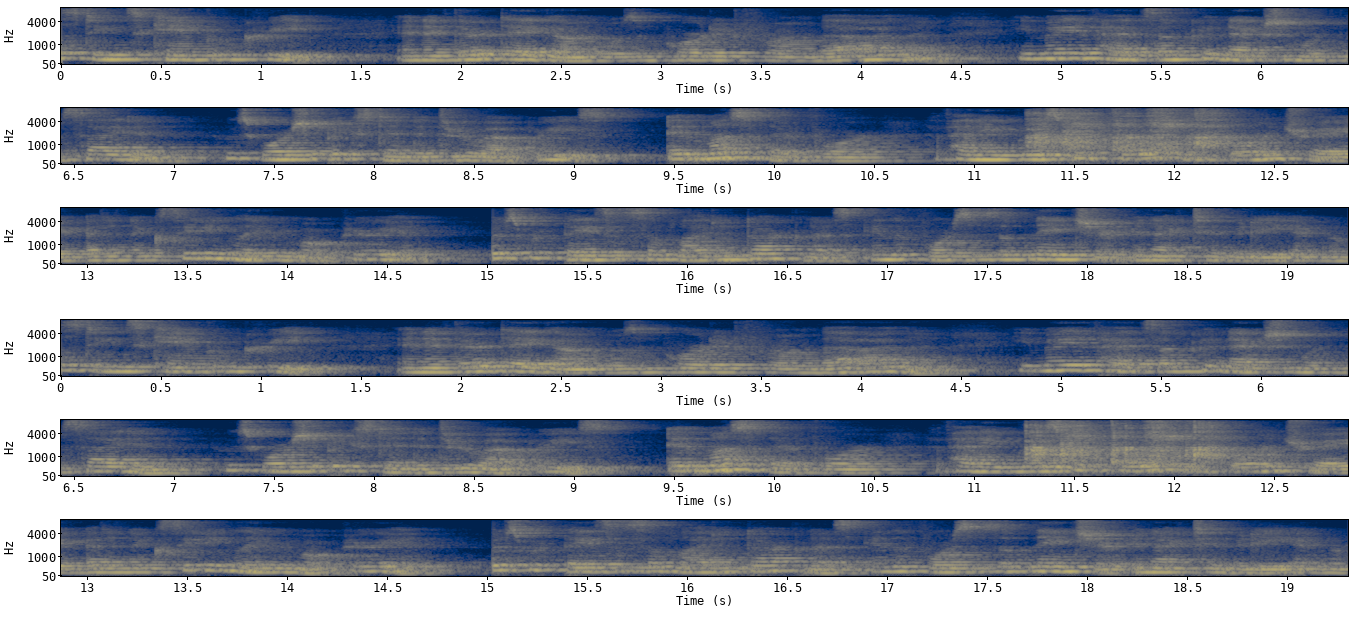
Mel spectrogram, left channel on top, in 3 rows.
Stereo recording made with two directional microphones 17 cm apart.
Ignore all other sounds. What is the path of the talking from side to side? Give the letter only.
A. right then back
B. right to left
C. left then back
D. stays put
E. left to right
D.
